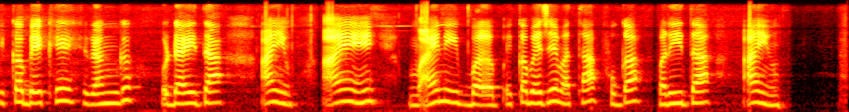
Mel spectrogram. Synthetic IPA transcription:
ɦɪkəbẽkʰeːɾɐ̃ŋɡ | ʊɗaːĩd̪aa̰ːɦijũɛ̃ː | ã̰nɦɪkəbed͡ʑemɐt̪ʰafʊɡabɐɽ̤ĩːd̪a | a̰ːɦijũ

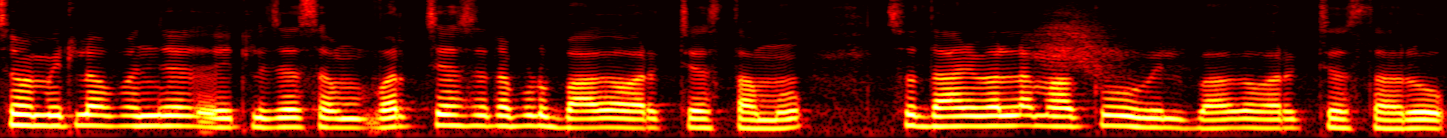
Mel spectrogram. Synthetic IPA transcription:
soːmiʈloːpɐɲd͡ʒeiʈlɐt͡ʃeːsaːmʋɐɾkt͡ʃeːs̬ɐʈɐp̬ːuɽubaːɡaːʋɐɾk̚t͡ʃeːst̪aːmu | soːd̪aːniʋɐlːɐmaːkuʋiːlːubaːɡaːʋɐɾk̚t͡ʃeːst̪aːɾu

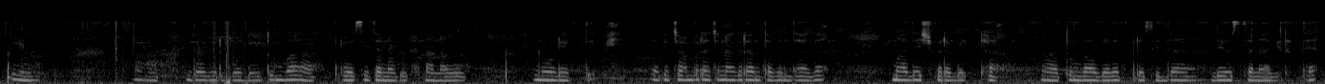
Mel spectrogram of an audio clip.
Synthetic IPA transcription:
eːnu | id̪aːɡiɾboːd̪ut̪umbɐpɾɐʋɐsid̪ɐnɛɡɐɭɐnːɐnaːʋu | noːɽiɾt̪eːʋi | ɐd̪aːket͡ʃaːmbɐɾat͡ʃɐnaːɡɐɾaːnt̪ʰɐbɐnd̪aːɡɐ | maːd̪eːʃʋɐɾɐbɛʈːɐ | t̪umbɐd͡ʒɐɡɐt̪pɾɐsid̪ʱːɐd̪ɛːʋɐst̪ʰɐnaːɡiɾut̪ːe̞

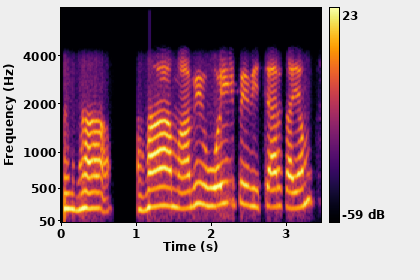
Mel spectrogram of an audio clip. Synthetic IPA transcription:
ɦã | ɦãːmãːbʱioipeʋit͡ʃaːɾkɐjəm

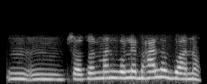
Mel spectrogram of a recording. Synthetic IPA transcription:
sɔzɔnmanɡolebʱalɦobɔanɔ

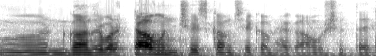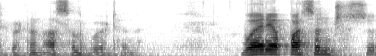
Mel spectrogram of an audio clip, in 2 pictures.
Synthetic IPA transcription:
ɡãːnd̪ɾɐbɐlʈaːʋunt͡ʃʰiskɐmsekɐmɦekaːmuʃit̪ːɐt̪ipɐʈʰɐnɐsɐlpɐːʈʰɐn | ʋɐɾʲjapɐsɐnt͡ʃʰi̥s

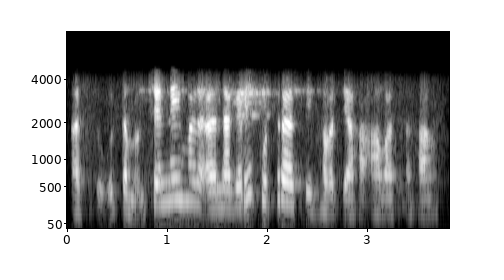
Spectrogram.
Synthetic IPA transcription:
ɐst̪uːt̪ːɐmɐmt͡ʃenːɐjmɐnɐɡɐɾeːkut̪ɾɐɐsibʱɐʋɐt̪jaːɦɐ̰ʔaːʋaːsɐɦɐ

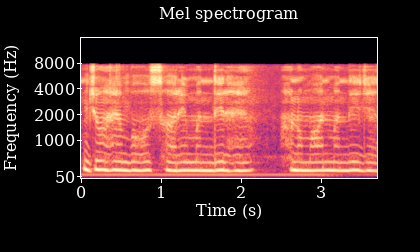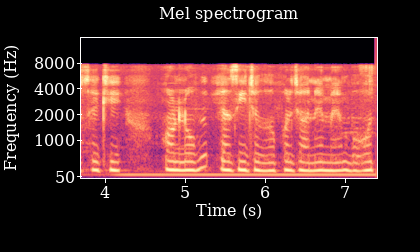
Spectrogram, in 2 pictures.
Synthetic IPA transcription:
d͡ʒoːɦɛ̃bəɦʊt̪saːɾemɐ̃nd̪ɪɾɦɛ̃ | hɐnumaːnmɐ̃nd̪ɪɾd͡ʒɛːsekʰiɔːɾloːɡɛːsid͡ʒɐɡəɦpɐɾd͡ʒaːnemẽbɐɦʊt̪

